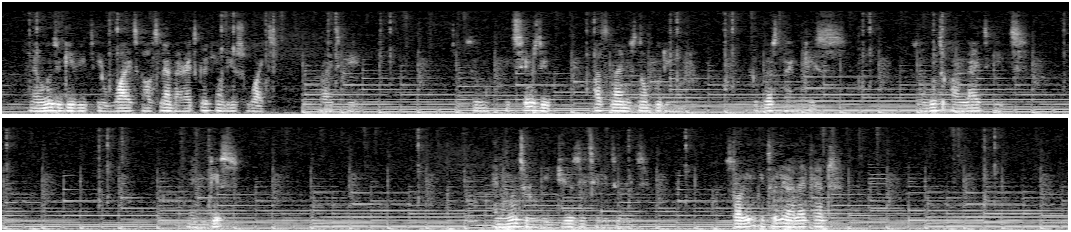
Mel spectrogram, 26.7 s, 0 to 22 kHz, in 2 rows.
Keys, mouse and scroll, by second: 22.8 ctrl+z.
